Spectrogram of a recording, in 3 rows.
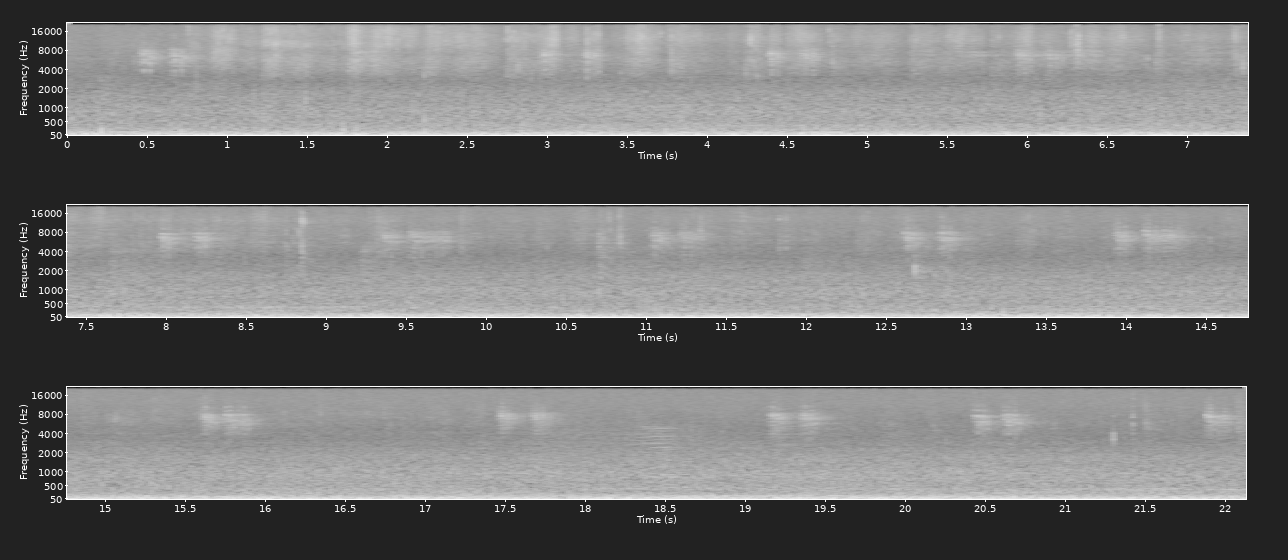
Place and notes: a bird chirping in the morning before sunrise. dense noise of the waking city. mother with kids passing by. (roland r-07)
17 December 2019, 07:53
